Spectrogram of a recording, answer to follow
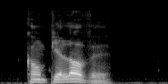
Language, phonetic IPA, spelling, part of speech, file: Polish, [ˌkɔ̃mpʲjɛˈlɔvɨ], kąpielowy, adjective / noun, Pl-kąpielowy.ogg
